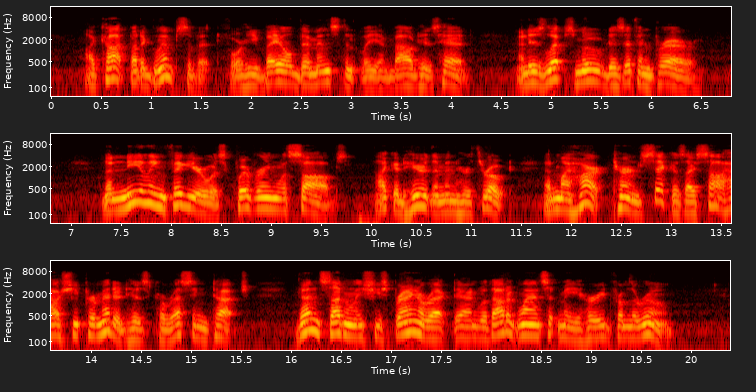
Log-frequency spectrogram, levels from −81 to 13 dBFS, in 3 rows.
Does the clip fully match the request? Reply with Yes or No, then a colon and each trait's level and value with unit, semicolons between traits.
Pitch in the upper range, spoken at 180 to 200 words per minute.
No: low, 130 Hz; average, 195 wpm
